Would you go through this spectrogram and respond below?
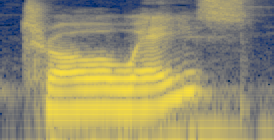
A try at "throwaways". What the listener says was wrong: Yep, so that, make sure you've got the TH sound. You don't ever want it to sound like like tro. It must always be throwaways.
